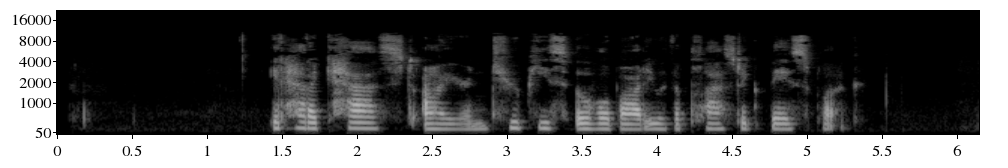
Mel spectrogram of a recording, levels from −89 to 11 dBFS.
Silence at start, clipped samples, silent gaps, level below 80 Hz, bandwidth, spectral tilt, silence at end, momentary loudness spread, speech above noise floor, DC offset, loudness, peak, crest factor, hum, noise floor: 1.45 s; under 0.1%; none; -80 dBFS; 10.5 kHz; -4.5 dB/octave; 0.95 s; 10 LU; 48 dB; under 0.1%; -27 LUFS; -4 dBFS; 24 dB; none; -74 dBFS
